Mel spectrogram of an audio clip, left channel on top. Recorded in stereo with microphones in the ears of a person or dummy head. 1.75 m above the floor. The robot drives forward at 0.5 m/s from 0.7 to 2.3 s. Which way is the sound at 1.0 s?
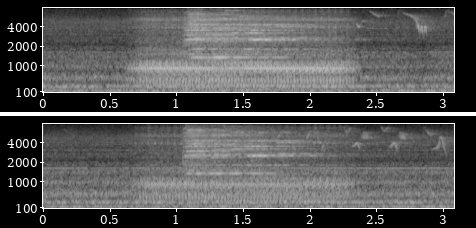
40° right (ahead or behind).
